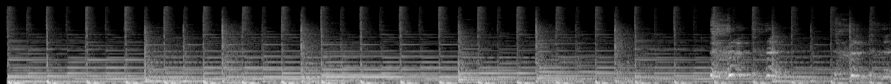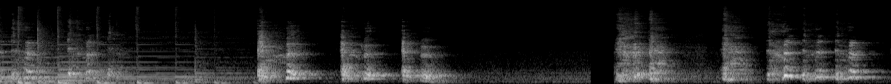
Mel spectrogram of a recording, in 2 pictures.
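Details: Several short, sharp coughs in separate bursts after background music fades out, used to demonstrate a deep-learning cough recognition camera that locates coughers in real time.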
